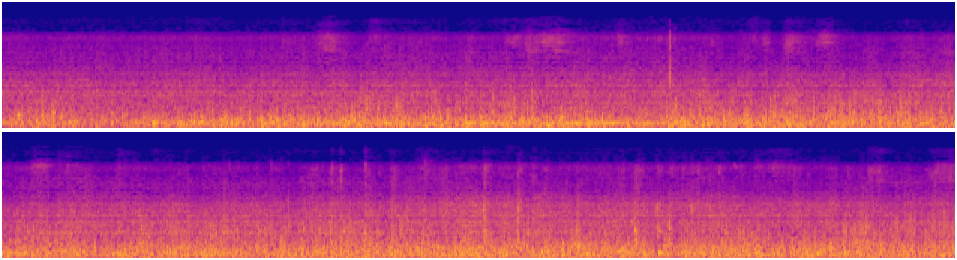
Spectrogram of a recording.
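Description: Pakistan Express passenger train running along the line, heard from an open coach window: a steady rolling rumble of the wheels on the rails with occasional clicks.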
